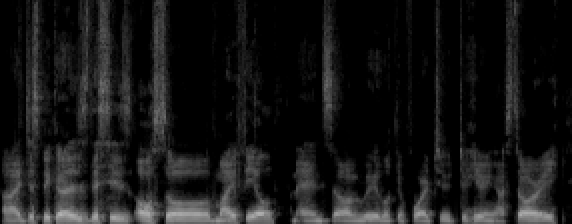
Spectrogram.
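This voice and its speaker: A man's voice: fairly low pitch, little pitch movement, moderate pace, warm tone. A man hosting a podcast interview, eager but hesitant, with many fillers. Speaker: podcast host, surgical trainee.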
